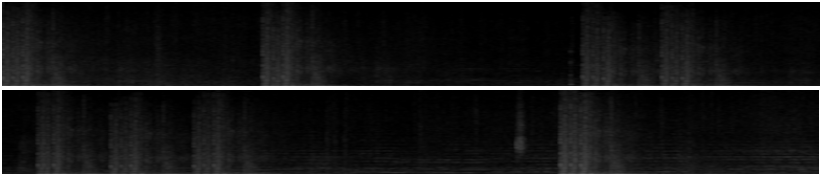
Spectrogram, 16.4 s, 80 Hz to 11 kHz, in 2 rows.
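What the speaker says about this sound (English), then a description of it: "We might unleash a salvo at long range." Naval guns fire long-range salvos in Ultimate Admiral Dreadnoughts, a 1930s French fleet battle: four or five heavy booming blasts, each rolling off into a long rumbling tail, spaced several seconds apart and loud throughout.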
